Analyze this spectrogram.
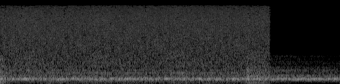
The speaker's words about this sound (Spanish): Llamé y pronto atendieron, pero fuera de la estática que se escuchaba, nadie respondió.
